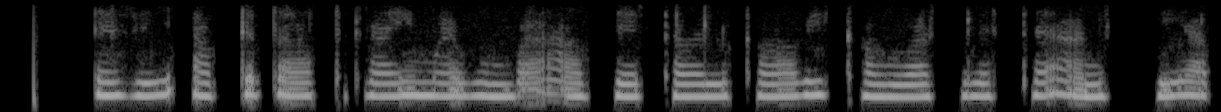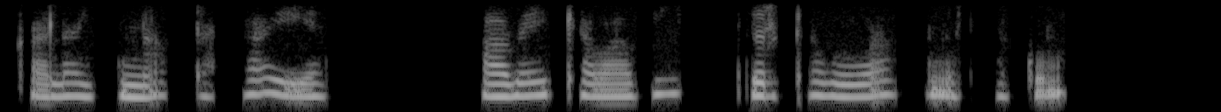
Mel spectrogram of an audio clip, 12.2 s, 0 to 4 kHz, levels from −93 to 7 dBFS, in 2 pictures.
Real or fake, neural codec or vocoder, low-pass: real; none; 3.6 kHz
